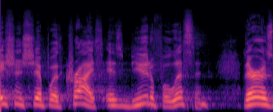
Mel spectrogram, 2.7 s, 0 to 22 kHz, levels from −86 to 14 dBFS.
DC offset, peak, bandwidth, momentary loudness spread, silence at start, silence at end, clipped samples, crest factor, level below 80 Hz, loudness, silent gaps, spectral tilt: under 0.1%; -8 dBFS; 13.5 kHz; 12 LU; 0 s; 0 s; under 0.1%; 16 dB; -86 dBFS; -25 LUFS; none; -5.5 dB/octave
